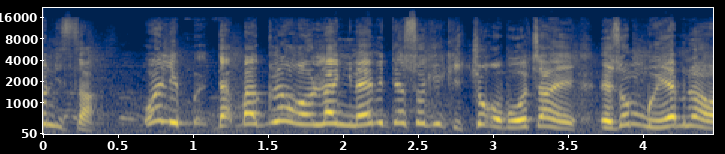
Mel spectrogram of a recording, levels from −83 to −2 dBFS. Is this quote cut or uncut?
uncut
